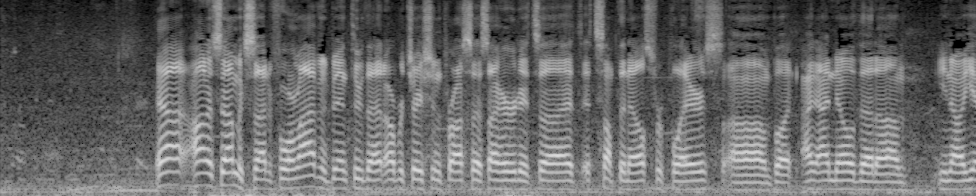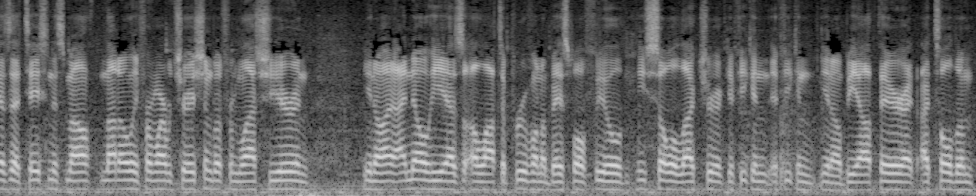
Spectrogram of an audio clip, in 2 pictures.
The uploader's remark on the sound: live from the first full squad workout for the Marlins in 2024.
